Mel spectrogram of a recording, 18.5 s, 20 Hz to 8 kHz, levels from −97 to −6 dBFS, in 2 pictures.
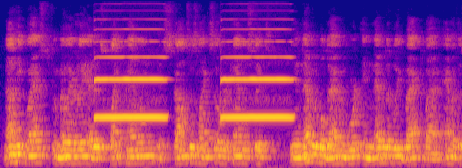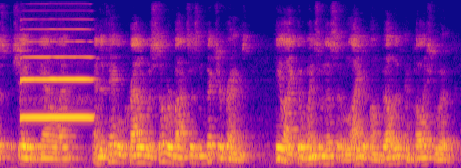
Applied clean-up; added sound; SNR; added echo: none; Wind instrument, woodwind instrument; -4 dB; reverberation time 0.9 s.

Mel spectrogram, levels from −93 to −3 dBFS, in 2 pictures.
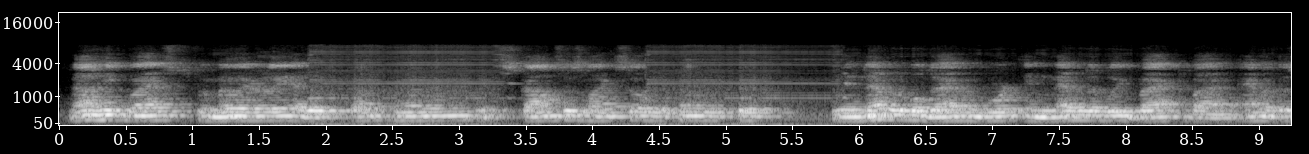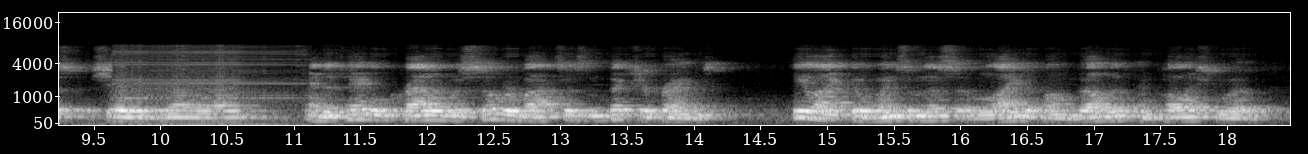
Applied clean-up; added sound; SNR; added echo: neural separator model SepFormer DNS4.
